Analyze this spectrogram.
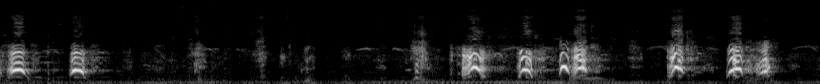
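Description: A German Shepherd gives sharp, high, ringing barks and yelps in quick irregular bursts.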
